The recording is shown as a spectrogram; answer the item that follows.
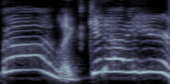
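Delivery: very high, frightened, panicked shriek. Retelling the brother screaming in his sleep: imitating someone screaming. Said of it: "my brother was screaming in his sleep".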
